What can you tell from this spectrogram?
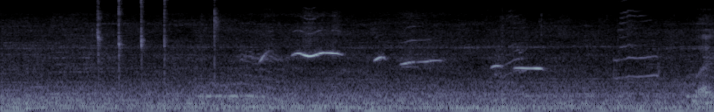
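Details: Young kittens taken in from the street and raised as pets give a series of short, high, thin mews. Some rise, others fall, and they come scattered over several seconds with brief clicks and low background hum.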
